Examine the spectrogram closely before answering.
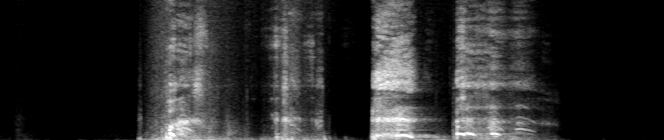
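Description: A young woman sobs and cries out in distress close by.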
